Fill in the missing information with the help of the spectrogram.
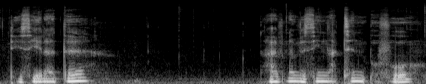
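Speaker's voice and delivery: pointing it out with real delight; sudden excited exclamation; excited surprise. Real, not acted. Surprised at tin design.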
